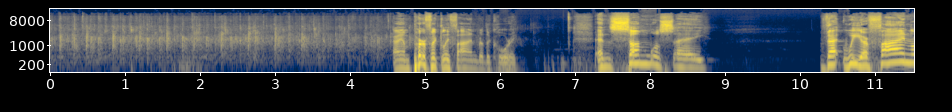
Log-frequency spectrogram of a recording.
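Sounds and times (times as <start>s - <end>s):
audience hand clap of praise: 0.0s - 6.2s
speech: 4.6s - 6.3s, 7.2s - 8.8s, 10.4s - 11.5s.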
